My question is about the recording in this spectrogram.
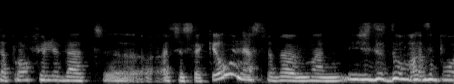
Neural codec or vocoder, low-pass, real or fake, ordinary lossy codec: none; 7.2 kHz; real; AAC, 48 kbps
